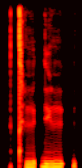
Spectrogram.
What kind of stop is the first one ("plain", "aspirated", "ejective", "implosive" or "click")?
aspirated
